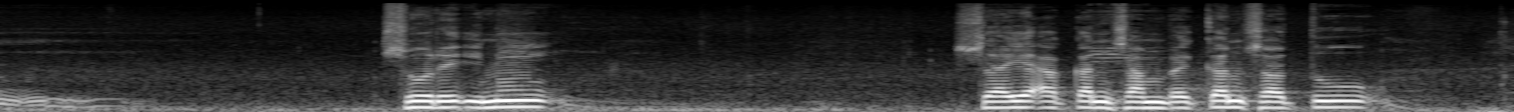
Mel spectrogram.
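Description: A middle-aged man speaks calmly into a nearby microphone, with pauses.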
